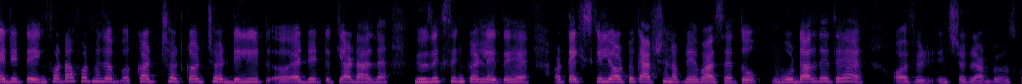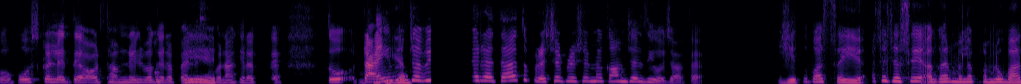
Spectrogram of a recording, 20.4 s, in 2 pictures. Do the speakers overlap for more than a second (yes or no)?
no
